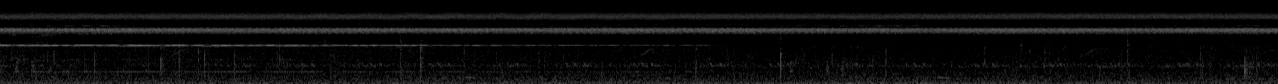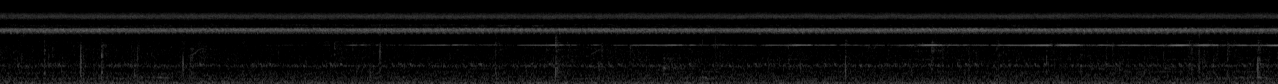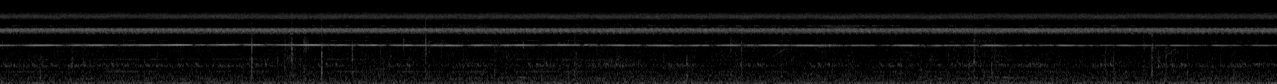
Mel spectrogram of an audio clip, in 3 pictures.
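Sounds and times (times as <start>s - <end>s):
cicadas droning: 0.0s - 38.3s
soft ticks: 7.8s - 8.4s.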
